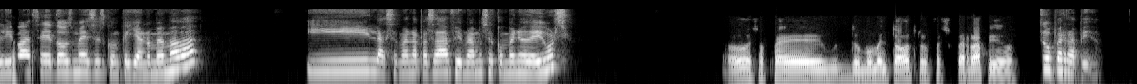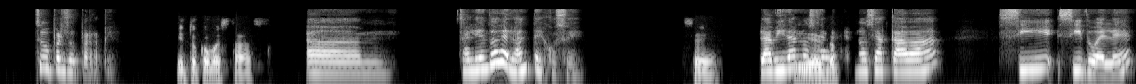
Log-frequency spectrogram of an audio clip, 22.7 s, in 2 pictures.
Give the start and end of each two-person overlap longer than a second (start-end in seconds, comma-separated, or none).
none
